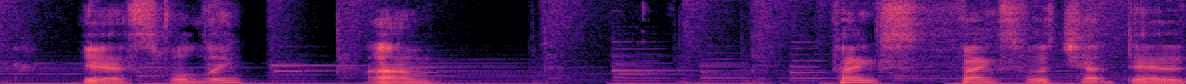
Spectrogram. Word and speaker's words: Swadling: I'm not good at pronouncing. Yeah, Swadling.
